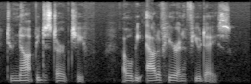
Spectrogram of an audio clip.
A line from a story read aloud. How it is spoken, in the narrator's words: he whispered feebly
